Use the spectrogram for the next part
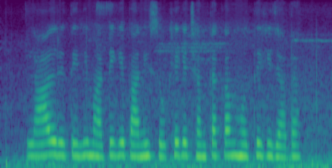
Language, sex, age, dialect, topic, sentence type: Chhattisgarhi, female, 25-30, Central, agriculture, question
